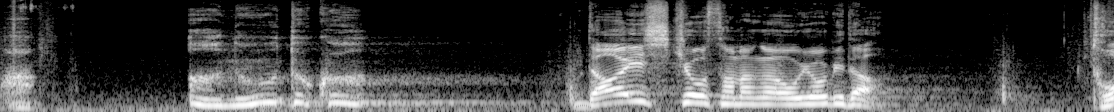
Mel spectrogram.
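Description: A young man speaks calmly and firmly.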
